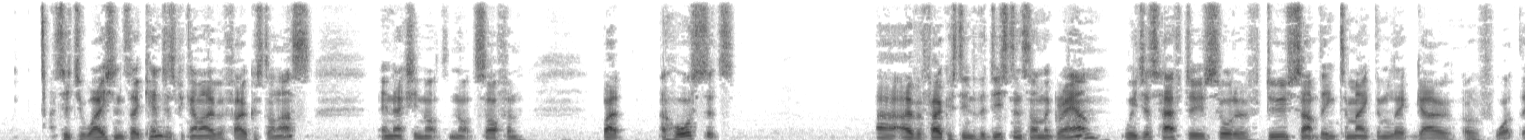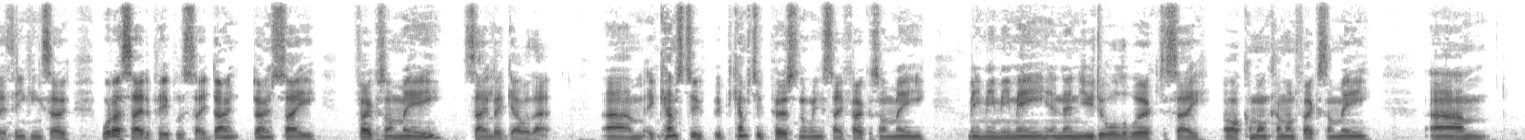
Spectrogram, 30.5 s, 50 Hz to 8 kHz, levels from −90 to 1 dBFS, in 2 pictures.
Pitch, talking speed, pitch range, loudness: 100 Hz, 195 wpm, 100-110 Hz, -30 LUFS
